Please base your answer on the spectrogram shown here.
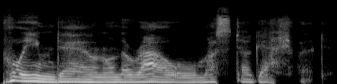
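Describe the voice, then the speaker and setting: A man's voice: on the low side, fairly even intonation, takes it slowly, a little mellow, no echo, studio quality. A man reading a storybook aloud, voicing a wheezy, sly old male hangman. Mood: gleeful.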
